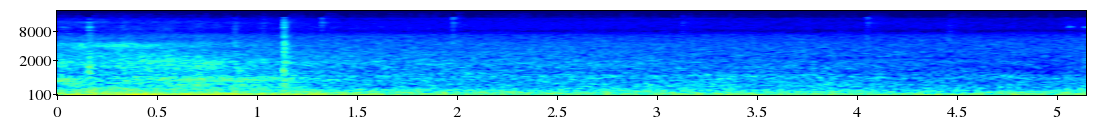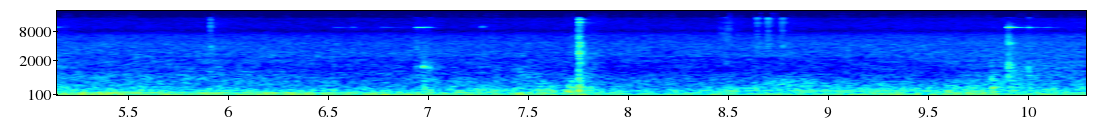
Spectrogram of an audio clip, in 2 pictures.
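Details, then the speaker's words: 1996 Sea-Doo GTX after engine rebuild, low fuel: steady cranking about four turns a second never catches; would only run a couple seconds on fuel poured in, because fuel selector was off; no start due to fuel selector off. "owing fuel down it and it did crank up but it would only run for just a couple of seconds and shut off it did that about I don't know four or five times before I realized that my fuel selector was off"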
